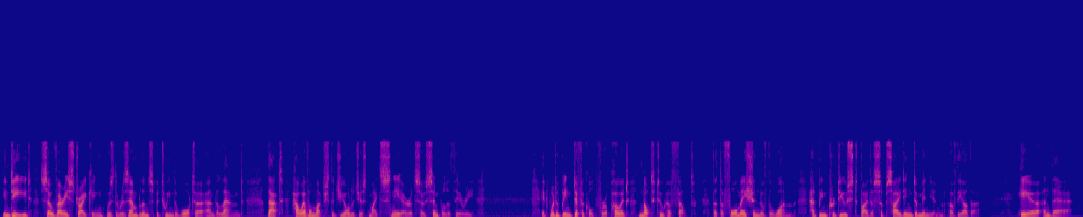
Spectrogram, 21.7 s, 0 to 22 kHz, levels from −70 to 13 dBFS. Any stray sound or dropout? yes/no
no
